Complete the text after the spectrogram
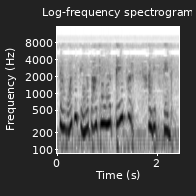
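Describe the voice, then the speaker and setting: High-pitched housemaid, 1950s radio play, excitable and gossipy, very lively intonation, noisy vintage sound. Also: female voice, quick pace, phone-quality sound. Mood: chatty, wistful. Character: chatty, emotional working-class housemaid, landlady's daughter. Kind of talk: 1950s radio drama acting.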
